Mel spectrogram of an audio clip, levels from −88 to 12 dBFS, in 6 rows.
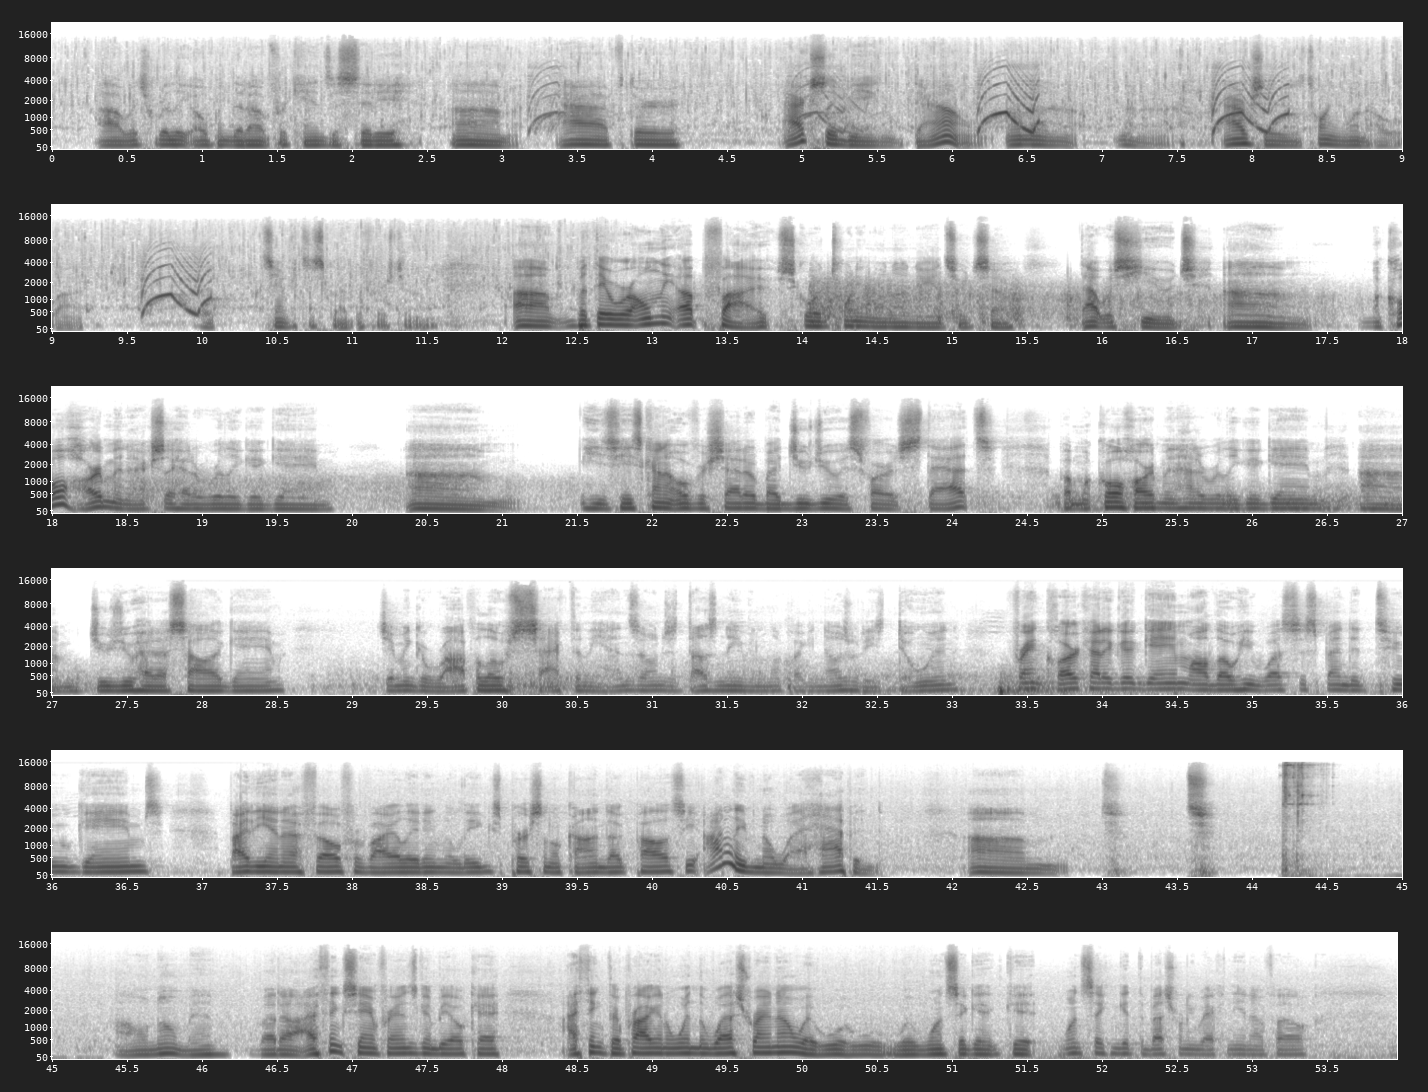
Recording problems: rain or running water; noticeable; throughout; 15 dB below the speech
siren; loud; from 3 to 10 s; peak 4 dB above the speech
jangling keys; loud; at 44 s; peak 2 dB above the speech

